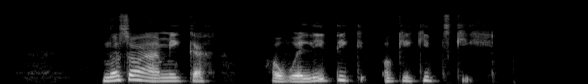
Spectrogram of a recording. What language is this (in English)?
Orizaba Nahuatl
